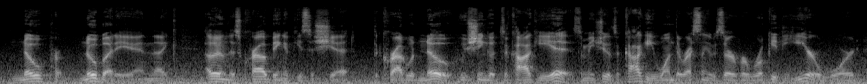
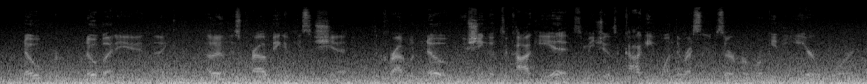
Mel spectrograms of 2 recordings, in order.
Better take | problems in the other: first | wind noise on the microphone; heavy; 1 dB below the speech; occasional gusts in the first

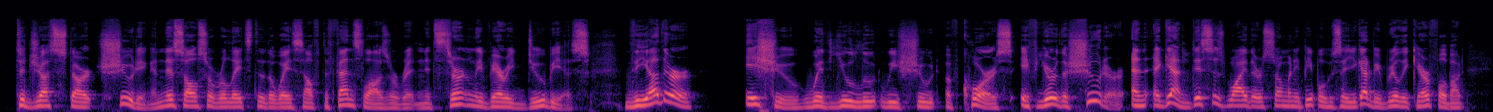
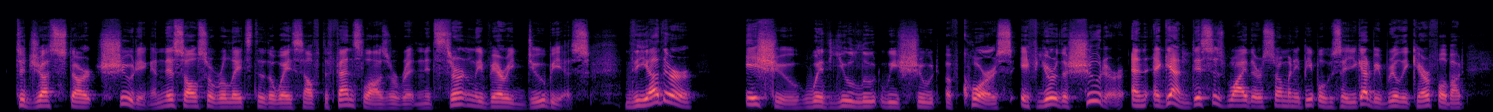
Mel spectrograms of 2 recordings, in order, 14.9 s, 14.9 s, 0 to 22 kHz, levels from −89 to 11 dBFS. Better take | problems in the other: first | thin; somewhat; fading below 500 Hz

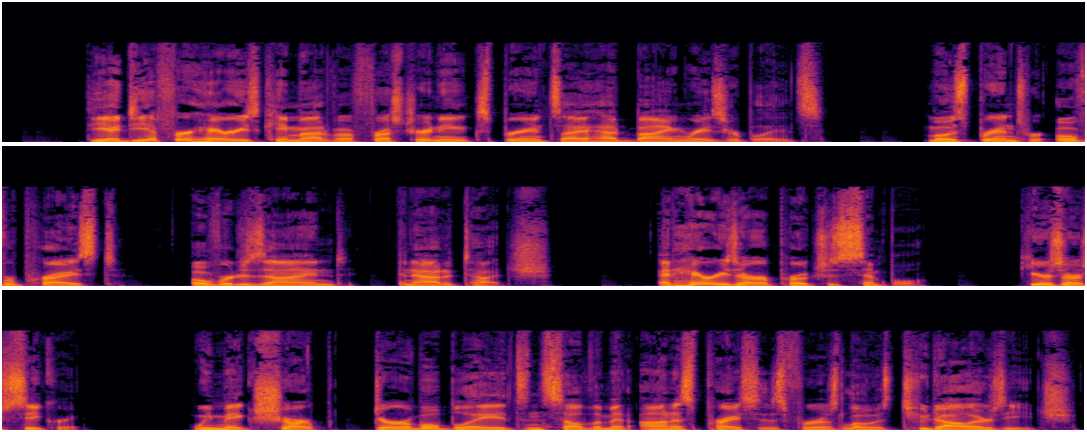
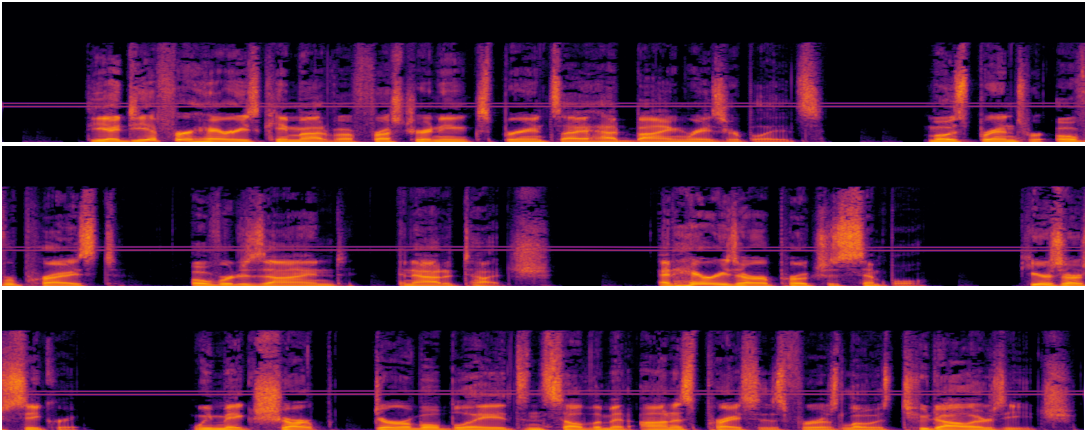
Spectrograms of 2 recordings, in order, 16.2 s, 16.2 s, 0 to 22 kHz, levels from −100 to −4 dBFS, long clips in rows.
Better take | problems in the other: first | high-pitched whine; faint; throughout; 5.5 kHz, 25 dB below the speech

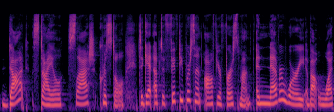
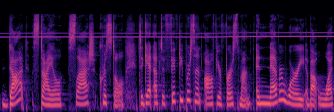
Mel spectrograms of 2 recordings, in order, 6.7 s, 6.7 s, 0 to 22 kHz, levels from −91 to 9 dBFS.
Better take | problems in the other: first | high-pitched whine; loud; throughout; 6.5 kHz, 10 dB below the speech

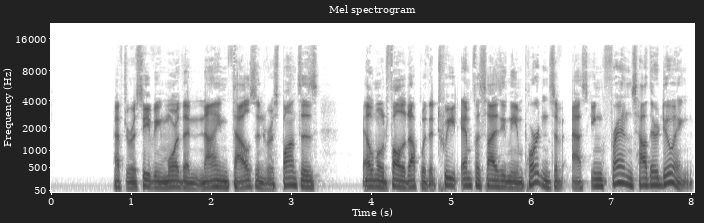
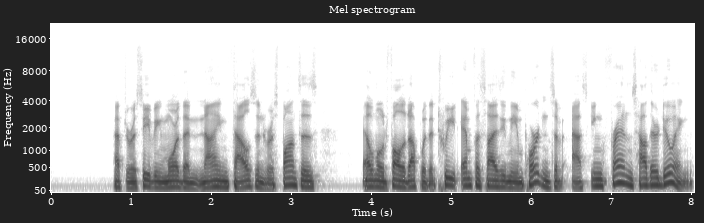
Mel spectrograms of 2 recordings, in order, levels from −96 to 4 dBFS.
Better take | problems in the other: first | muffled; very; fading above 1.5 kHz

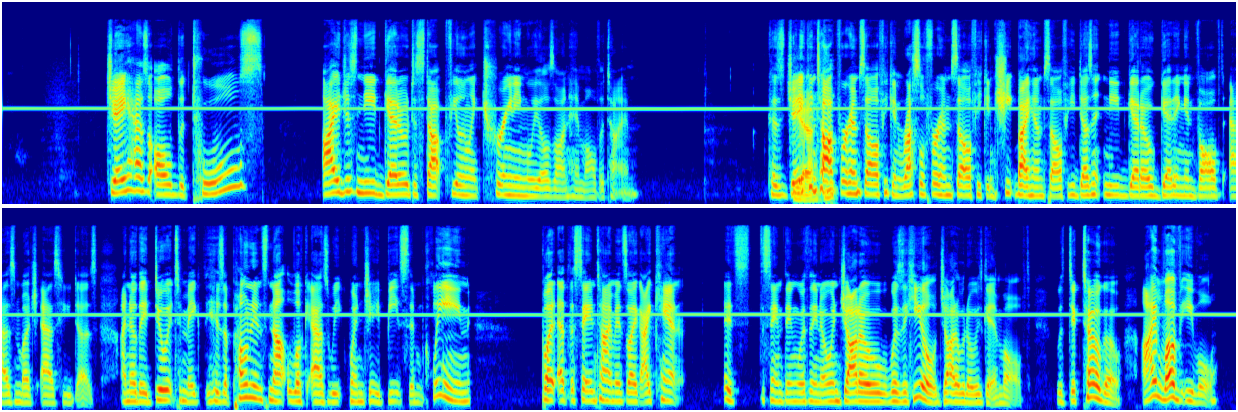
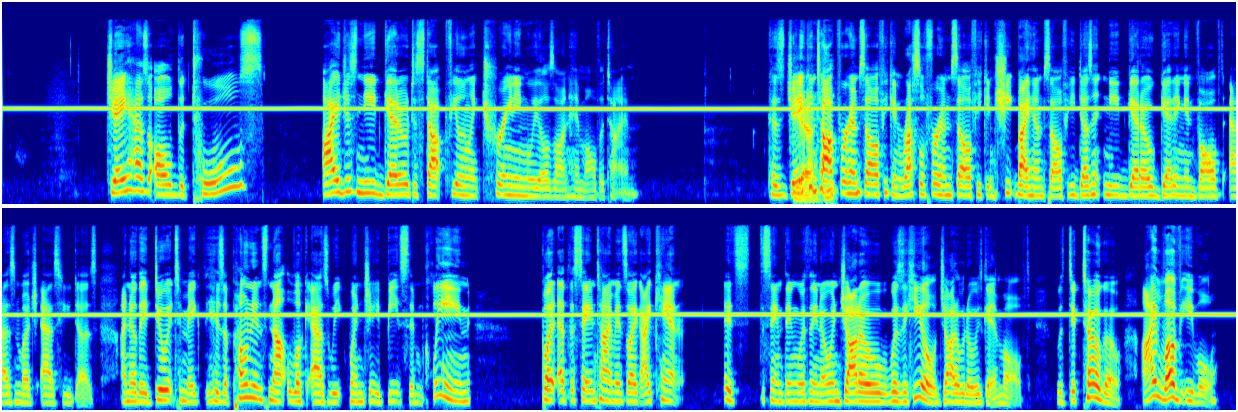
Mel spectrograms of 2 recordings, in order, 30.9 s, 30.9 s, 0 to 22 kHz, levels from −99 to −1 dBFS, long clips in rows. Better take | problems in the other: first | high-pitched whine; loud; throughout; 2.5 kHz, 8 dB below the speech; faint in the first

